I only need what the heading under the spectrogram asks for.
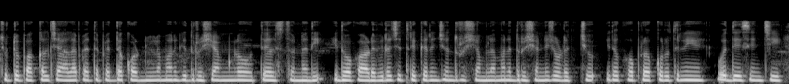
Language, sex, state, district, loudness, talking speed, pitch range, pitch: Telugu, female, Andhra Pradesh, Guntur, -15 LUFS, 180 wpm, 195-200 Hz, 195 Hz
